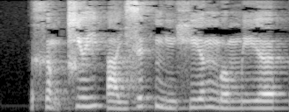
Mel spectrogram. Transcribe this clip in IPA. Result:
x ə̰˧˨ m t͡ɕ ɨ˨˦ j ʔ a̤˨˩ j z ɨ˦˥ k̚ ɲ i̤˨˩ x i˨˦ ə̯ ŋ o˧ m i˧ ə̯

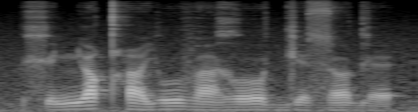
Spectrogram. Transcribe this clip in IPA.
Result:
xʲ ʌ ɲ ɯ qʰ i j u v a ɣ o ɡʲ ɛ z ʌ ɡ ɛ

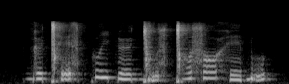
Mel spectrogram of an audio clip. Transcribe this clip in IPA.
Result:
ɡ ø˨ ǀʰ ḛ˧ s kʷ i˦ ɠ ø˨ ɡ͡ǀ ṵ˨ s ɡ͡ǀ ɔ˦ s ɔ˦ x e˨ ɓ ṵ˦

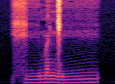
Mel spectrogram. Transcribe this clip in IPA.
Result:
x iː m æ ŋ͡ǁ iː

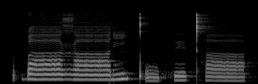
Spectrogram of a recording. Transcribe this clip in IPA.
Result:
ɓ aː˦ ɣ aː˦ ɾ ĩ˦ kʼ ũ˨ f ɪ˦ kʰ aː˦

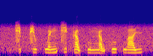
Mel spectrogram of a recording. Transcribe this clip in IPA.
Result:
t͡ɕ ə˨˩ p̚ t͡ɕ u˨˩ k w ɛ˨˦ ŋ t͡ɕ e˧ k a̰˧˨ w k u˧˩ ŋ a̰˧˨ w x u˧ k w a˨˦ j

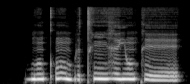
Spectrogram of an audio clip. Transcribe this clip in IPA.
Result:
b ũ˨ kʼ ũ˦˨ b ɪ˦ tʰ ĩ˦ ɣ ɪ˦ j ũ˦ k eː˨

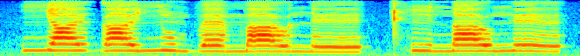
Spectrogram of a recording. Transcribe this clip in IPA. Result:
ɲ a˦ ɪ̯ ɡ a˦ ɪ̯ ɲ ũ˦˨ b ɛ˨ m a˦ ʊ̯ n e˨ | kʰ ĩ˦˨ n a˦ ʊ̯ ŋ e˦˨ ɪ̯

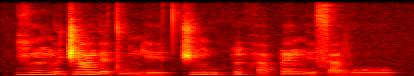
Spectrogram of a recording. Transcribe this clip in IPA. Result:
ɣ ĩ˦ ŋ ə˧ d͡ʒ ã˦ l ɛ˧ t u˨ ɲ eː˨ t t͡ʃ ɨ˦ ŋ u˦ h ũ˦ h a˨ p ɛ̃˦ ŋ e˨ s a˧ v oː˧

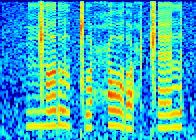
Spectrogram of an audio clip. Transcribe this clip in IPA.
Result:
ŋ͡ǁ ʌ ɾ ʊ l ǀ ʊ ħ ɔ ɾ ɔ ħ ǁ ɛ l

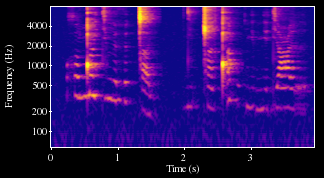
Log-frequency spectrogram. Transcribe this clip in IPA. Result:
x ɔ˦ ŋ͡ǃ ɐ̃˦ j dʲ o˦ ŋ ʏ˦˨ h ø˦ k ǀ a˨ j | dʲ ɛ̃˨ k ǁ ã˨ z ǃʼ ã˦ p o̤˨ k nʲ o˨ b nʲ ɛ˨ dʲ a˦ ʕ ɛ˦ r

